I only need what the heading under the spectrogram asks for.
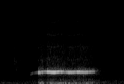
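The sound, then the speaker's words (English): A person whistles a single steady, flat note lasting under a second, with a faint breathy hum beneath it, imitating a plain whistle with no tune. “So just a straight standard whistle then, because it'd almost be like, I was expecting that it might have like a weird, like little variation to it, like a little bit of like a melody or something.”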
